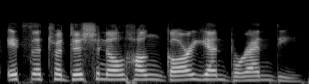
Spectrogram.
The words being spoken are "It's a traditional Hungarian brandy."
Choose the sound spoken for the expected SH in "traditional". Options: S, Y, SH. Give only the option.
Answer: SH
